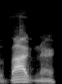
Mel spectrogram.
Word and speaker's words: Wagner: found out that it's Vagner it's not it's a w but it's pronounced uh Vagner um he's such a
